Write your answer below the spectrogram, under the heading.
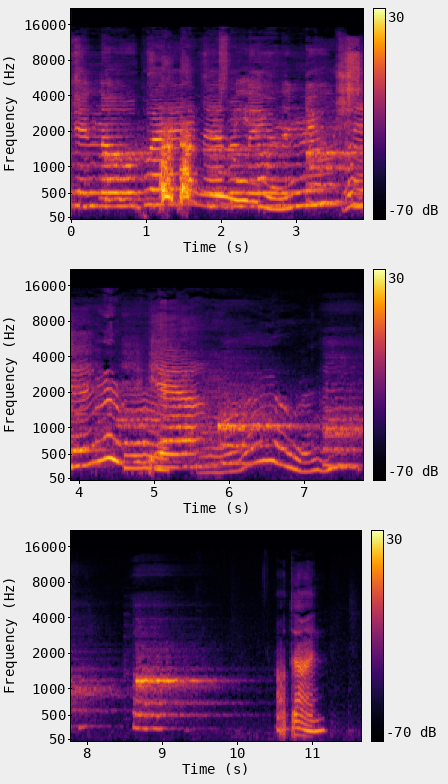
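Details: Vizsla named Captain sings to his favourite song, Lorde's "Still Sane", with long wavering howls that swoop up and down, then two short bursts after the music stops.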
